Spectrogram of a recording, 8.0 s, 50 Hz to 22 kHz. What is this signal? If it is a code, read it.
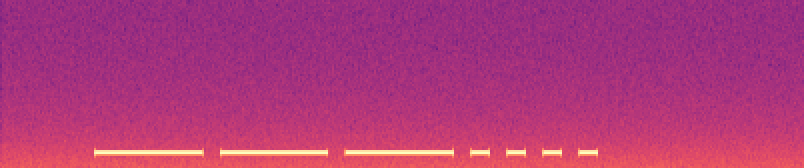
Beep code, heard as beeps, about 2150 Hz. 3 long, 4 short.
